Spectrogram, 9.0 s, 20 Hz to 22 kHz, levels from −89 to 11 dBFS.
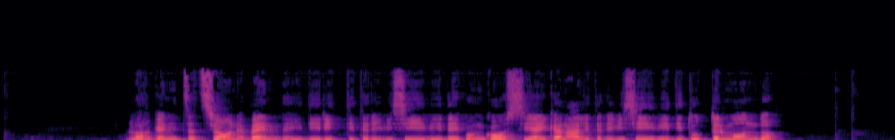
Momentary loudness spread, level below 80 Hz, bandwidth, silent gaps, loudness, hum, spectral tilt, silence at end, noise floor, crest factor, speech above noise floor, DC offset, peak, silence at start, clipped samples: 7 LU; -50 dBFS; 11.5 kHz; none; -28 LUFS; none; -5.5 dB/octave; 1.15 s; -74 dBFS; 20 dB; 46 dB; under 0.1%; -10 dBFS; 1.25 s; under 0.1%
